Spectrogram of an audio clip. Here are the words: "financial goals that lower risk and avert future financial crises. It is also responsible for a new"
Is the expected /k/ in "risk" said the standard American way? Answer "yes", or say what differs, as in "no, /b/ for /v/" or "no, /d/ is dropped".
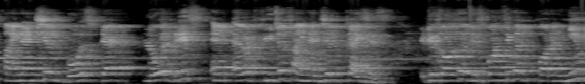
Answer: no, /k/ is dropped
